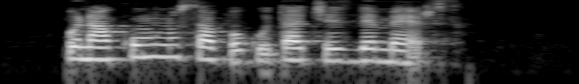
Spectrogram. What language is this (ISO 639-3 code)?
ron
